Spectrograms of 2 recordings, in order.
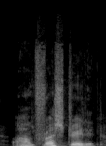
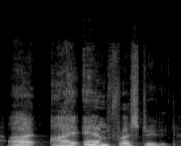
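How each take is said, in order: First: Said in the usual way. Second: Am pressed and held, falling after it; stress on am. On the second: Shown as a demonstration. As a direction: lean into am, owning the feeling. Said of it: "Not I'm watching frustration go by".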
